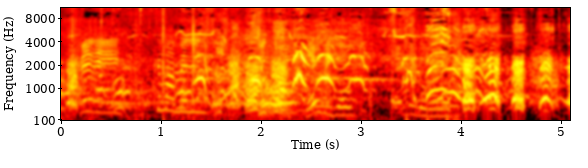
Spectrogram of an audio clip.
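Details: Several crossbred husky mixes in a dogsled team at night during heavy snowfall; bending, sliding howl notes and quick yelps overlap in a chorus, with a slight grinding from the foot brake and brief speech.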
